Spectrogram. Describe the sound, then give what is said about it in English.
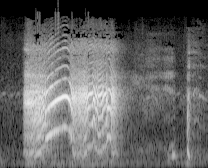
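A duck call blown to sound the mating call of a female mallard, in one long, loud, reedy blast with a wavering pitch that swoops upward and falls off, followed by a few faint clicks and rustles. “I take this trusty little duck call, place it to my lips, and gently and sweetly, I sound the plaintive mating call of a lovesick lady mallard.”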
